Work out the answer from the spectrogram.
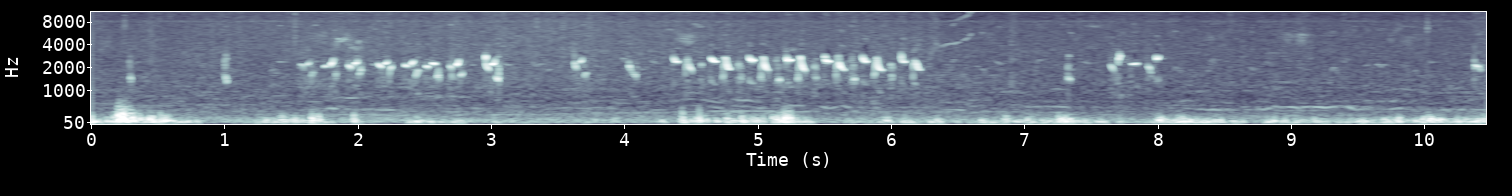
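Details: Sooty-headed bulbul lure for stimulating singing: quick trains of short chirping notes in two bursts, fainter scattered notes between, with noticeable low rumbling noise throughout.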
